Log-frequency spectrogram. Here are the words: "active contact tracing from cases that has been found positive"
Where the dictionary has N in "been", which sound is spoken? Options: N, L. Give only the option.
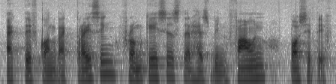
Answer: N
